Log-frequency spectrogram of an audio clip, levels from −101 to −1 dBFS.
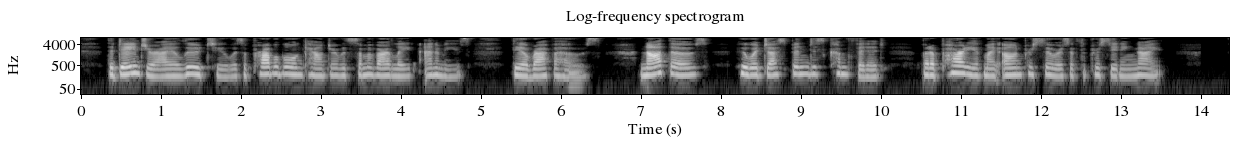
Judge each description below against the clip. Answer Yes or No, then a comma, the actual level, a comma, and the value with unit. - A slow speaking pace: No, average, 145 wpm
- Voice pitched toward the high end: Yes, high, 205 Hz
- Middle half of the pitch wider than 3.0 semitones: No, narrow, 2.4 semitones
